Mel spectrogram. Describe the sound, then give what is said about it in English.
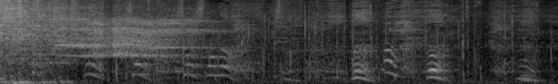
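A loud crash as a giant flying bug slams into a guard's entrance, with shattering and a ringing, clattering tail, followed by several people calling out over the fading debris. “They all run indoors as an airbug crashes into the guard's entrance.”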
